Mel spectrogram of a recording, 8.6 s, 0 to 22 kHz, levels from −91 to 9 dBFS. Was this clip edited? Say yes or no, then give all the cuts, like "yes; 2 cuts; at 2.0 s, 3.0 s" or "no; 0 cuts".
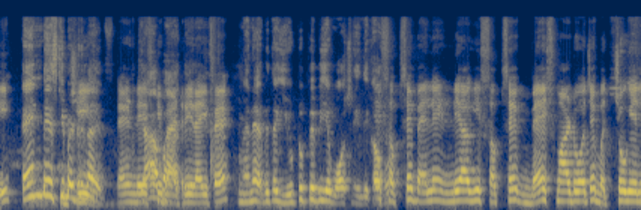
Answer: yes; 2 cuts; at 3.2 s, 5.1 s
